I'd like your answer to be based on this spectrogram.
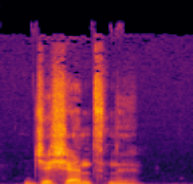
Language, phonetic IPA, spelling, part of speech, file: Polish, [d͡ʑɛ̇ˈɕɛ̃ntnɨ], dziesiętny, adjective, Pl-dziesiętny.ogg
